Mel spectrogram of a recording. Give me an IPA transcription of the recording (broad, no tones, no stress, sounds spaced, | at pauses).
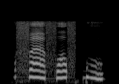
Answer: f æ f ʌ f ɓ u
